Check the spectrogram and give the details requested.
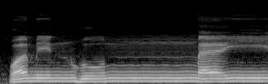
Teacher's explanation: Dengung lagi, tapi ni dengung pemalu. Mai, masukkan hidung dan tahan di hidung 2 harakat, bersedia nak masuk huruf ya kan. Mai, masuk hidung.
